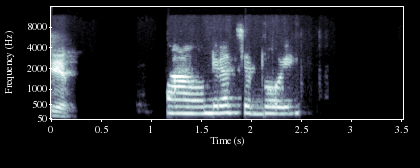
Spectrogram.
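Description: A middle-aged man talks calmly over an online call.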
